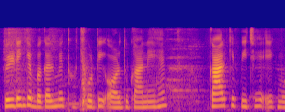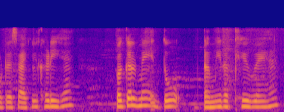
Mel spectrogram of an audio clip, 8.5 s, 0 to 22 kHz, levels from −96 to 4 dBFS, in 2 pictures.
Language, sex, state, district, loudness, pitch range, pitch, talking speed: Hindi, female, Delhi, New Delhi, -23 LUFS, 195-235 Hz, 210 Hz, 155 wpm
